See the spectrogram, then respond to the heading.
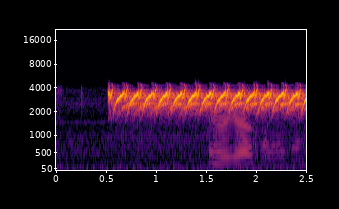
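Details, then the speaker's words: New exterior 12V siren/strobe home alarm, after a long arming delay: loud, high warbling wail starts abruptly, cycling several times a second without dropping out; siren working normally. "Okay, good, it works. Good. Alright. Took a while, but it worked."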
